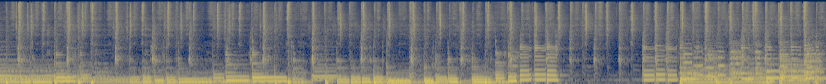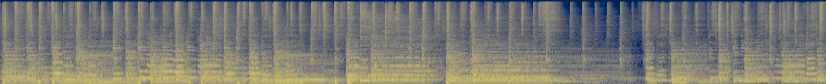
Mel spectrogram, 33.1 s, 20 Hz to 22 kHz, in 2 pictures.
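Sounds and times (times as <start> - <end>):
walking bass: 0.0 - 11.1, 13.6 - 28.6
light drum kit: 0.0 - 33.0.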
